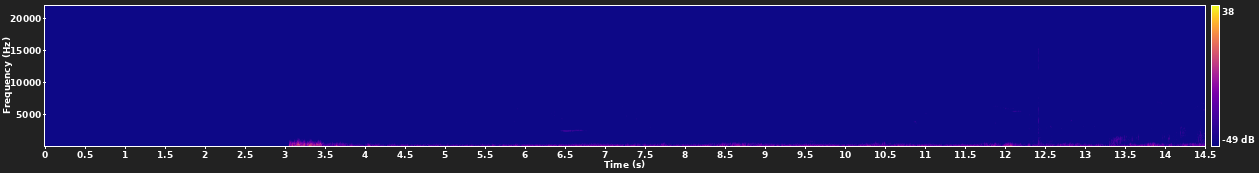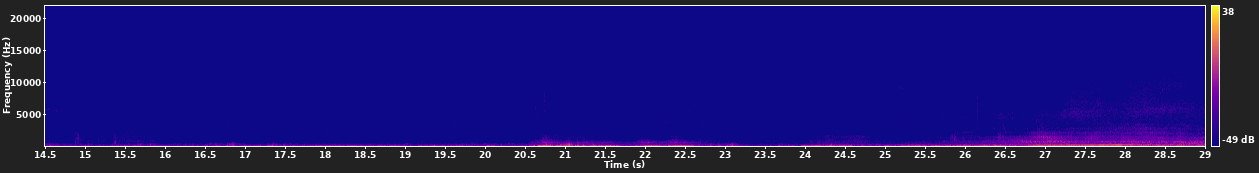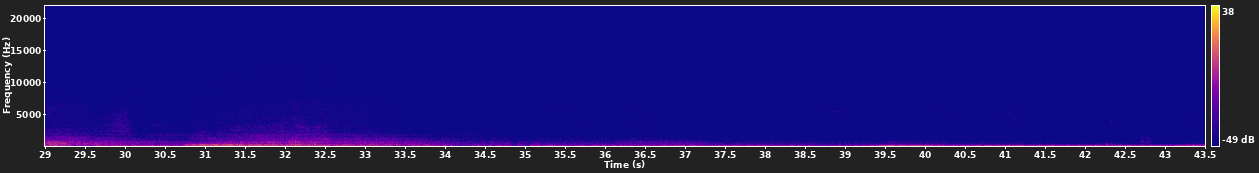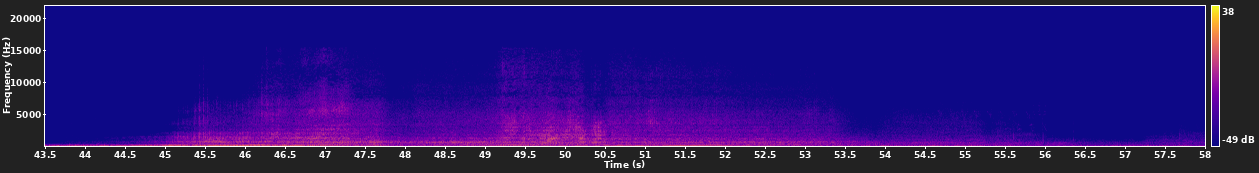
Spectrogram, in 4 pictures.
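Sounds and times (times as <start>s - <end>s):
car engine revving with loud exhaust: 14.4s - 58.0s.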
